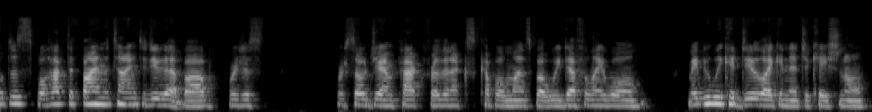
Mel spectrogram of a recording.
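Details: Adult speaker in a meeting; normal speech.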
